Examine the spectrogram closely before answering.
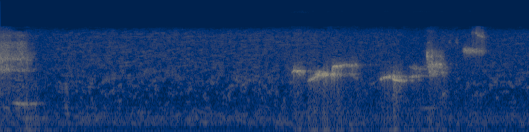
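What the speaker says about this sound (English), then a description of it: "I cannot turn off the birds." Birds chirp and tweet in the background, with a high call at the start and then short clusters of bright, thin chirps toward the end, faint and distant over a quiet room with no talking.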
